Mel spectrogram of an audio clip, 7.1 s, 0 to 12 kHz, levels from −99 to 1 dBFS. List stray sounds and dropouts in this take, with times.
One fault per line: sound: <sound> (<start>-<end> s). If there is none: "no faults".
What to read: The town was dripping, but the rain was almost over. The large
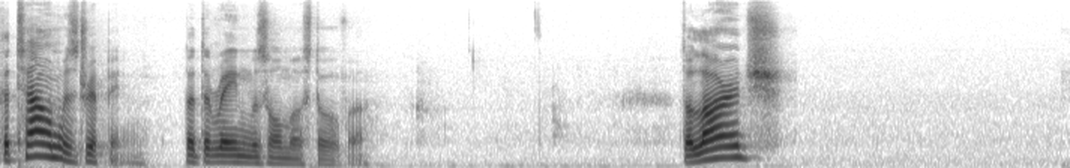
no faults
